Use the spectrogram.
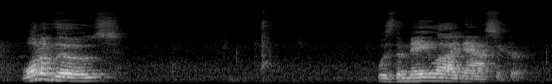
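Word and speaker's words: My Lai: of those was the male i massacre now may lie looks like my leg okay because it's pronounced male i the male i massacre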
